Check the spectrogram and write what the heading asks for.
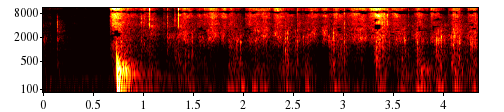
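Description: A hand spreading white glue over a large sheet of paper: after a moment of silence, a sudden thump about a second in, then the palm rubbing and smearing across the wet, glue-coated paper.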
